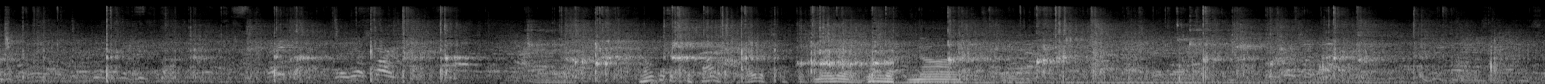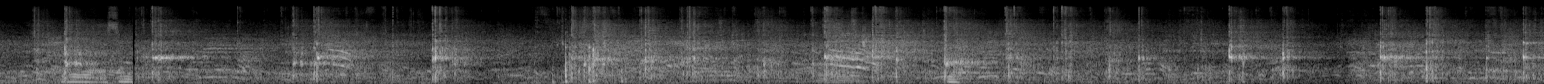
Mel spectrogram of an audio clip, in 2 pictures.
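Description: Pickleball paddles popping the plastic ball in scattered sharp clacks from this and neighbouring courts, over background chatter of players and spectators echoing in a large indoor hall.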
